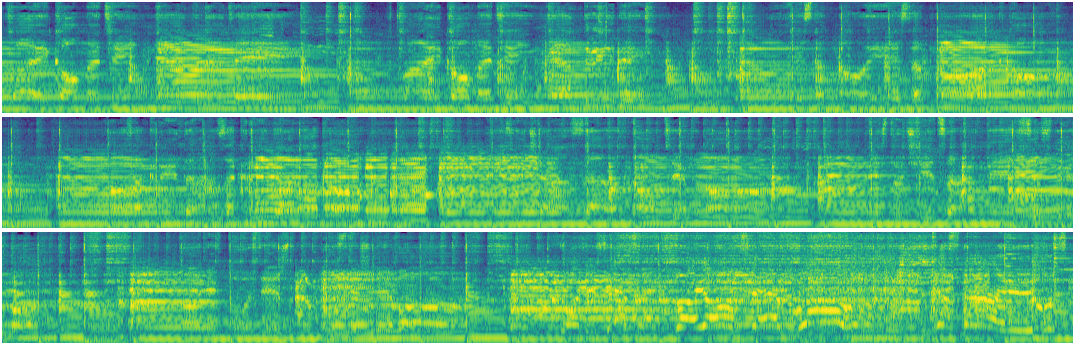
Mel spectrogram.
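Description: Rock band playing live through PA speakers: electric guitars, bass guitar and a drum kit playing a song.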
